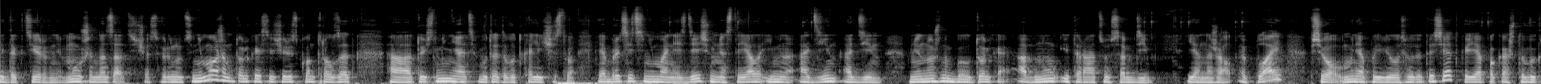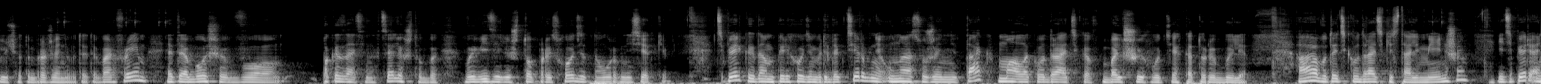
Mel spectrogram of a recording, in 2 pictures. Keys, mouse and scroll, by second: 5.6 ctrl+z, 6.7-22.1 drag, 22.1 scroll down 2, 22.4 Tab, 22.7-26.9 middle drag, 28.0-29.7 middle drag, 29.7 click, 30.1-30.8 middle drag.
